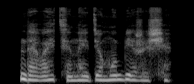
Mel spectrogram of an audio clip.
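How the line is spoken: Whispered. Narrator (Russian): прошептала я

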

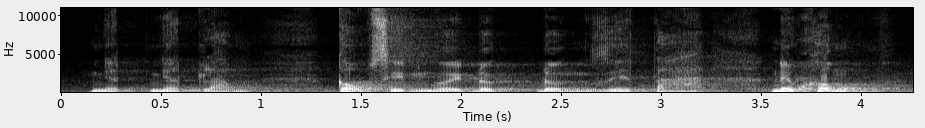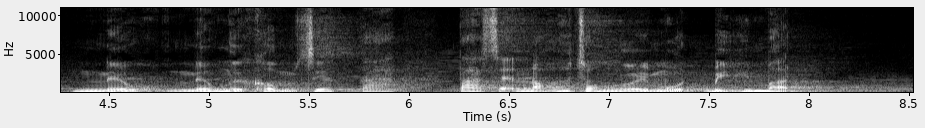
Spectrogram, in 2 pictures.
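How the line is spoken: Stammering. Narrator (Vietnamese): Hắn lắp bắp

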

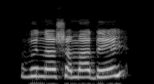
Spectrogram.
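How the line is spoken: Squeaky question. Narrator (Russian): спрашивает писклявым голосом

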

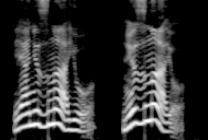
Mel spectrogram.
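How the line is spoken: Man growling. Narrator (Russian): прорычал мужчина

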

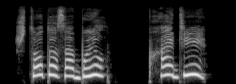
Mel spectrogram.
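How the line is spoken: Shout. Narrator (Russian): крикнула Винни

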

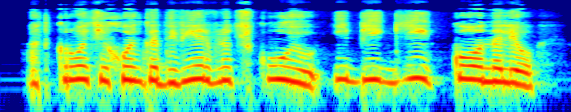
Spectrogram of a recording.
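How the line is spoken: Hoarse whisper. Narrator (Russian): хриплым шепотом сказал он

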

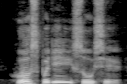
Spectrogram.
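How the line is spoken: Trembling, feverish sigh. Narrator (Russian): вздохнул Заглоба, дрожа как в лихорадке

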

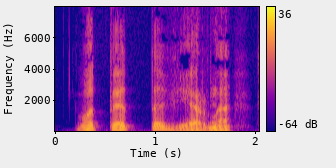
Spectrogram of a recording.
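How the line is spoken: Calm agreement. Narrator (Russian): спокойно согласился Станор

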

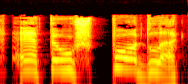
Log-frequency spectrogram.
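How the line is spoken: Shouting, crying with shame. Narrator (Russian): крикнул Коля, совсем плача от стыда и досады

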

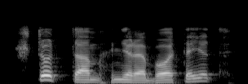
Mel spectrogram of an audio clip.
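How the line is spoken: Plain, vagrant. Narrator (Russian): спросил бродяга

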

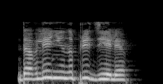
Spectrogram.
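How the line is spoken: Nurse shouting. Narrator (Russian): крикнула медсестра

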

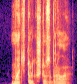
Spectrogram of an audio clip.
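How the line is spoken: Calm reply. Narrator (Russian): спокойно ответил я

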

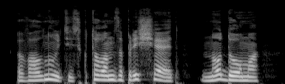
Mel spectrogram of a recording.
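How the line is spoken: Growling dragon. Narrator (Russian): рыкнул дракон

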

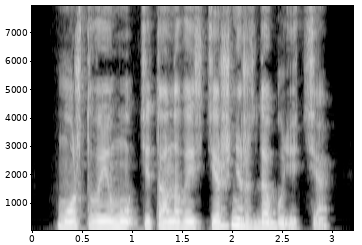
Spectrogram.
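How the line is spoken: Smirking snort. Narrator (Russian): хмыкнул Вик

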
